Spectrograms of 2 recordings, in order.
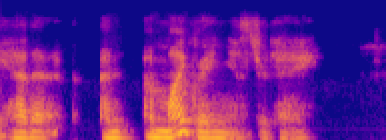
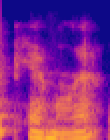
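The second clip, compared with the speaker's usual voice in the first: normal talking voice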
